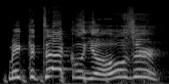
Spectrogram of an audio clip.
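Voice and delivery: high, hammed-up Canadian taunt; Canadian accent. Host taunting a player in a high mock Canadian accent. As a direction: rib the player like a Canadian hoser. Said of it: "Come on, hoser".

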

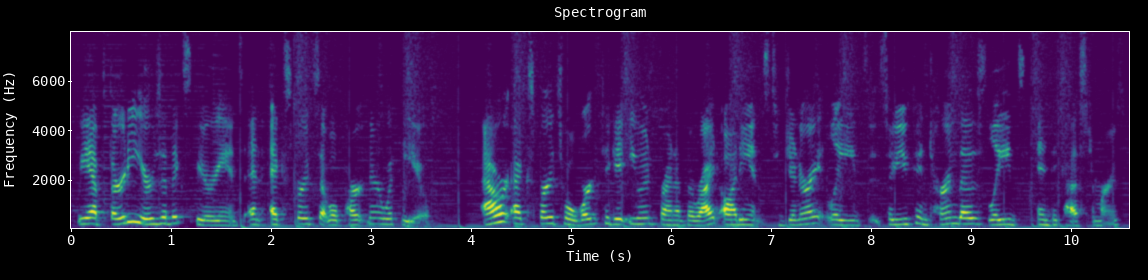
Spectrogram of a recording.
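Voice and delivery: normal talking voice

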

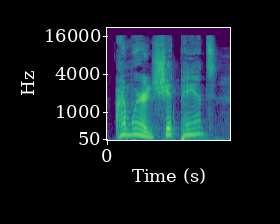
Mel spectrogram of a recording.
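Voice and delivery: high, slow appalled voice; learning what the uniform holds, high and appalled; mock horror. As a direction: stretch it out in disbelief. Retelling horrified question.

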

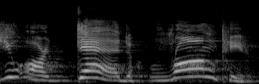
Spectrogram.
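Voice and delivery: slow, loud, heavy rebuke on wrong; stern rebuke. Retold or imitated. Jesus rebuking Peter, slow and stern. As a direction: draw out dead wrong as a verdict. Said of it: "And Jesus says".

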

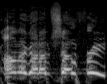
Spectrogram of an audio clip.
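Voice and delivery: high, thrilled cry of release; overjoyed. Retold or imitated. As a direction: worshipper feeling free for the first time, overjoyed. Worshipper's joyful release.

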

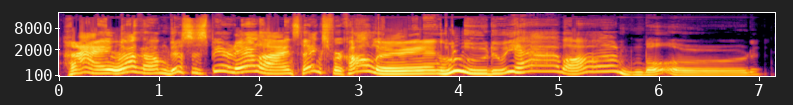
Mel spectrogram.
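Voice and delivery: bright, slow customer service voice; cheery phone agent, stretched out; chipper agent voice. Acted. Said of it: "this isn't what you sound like".

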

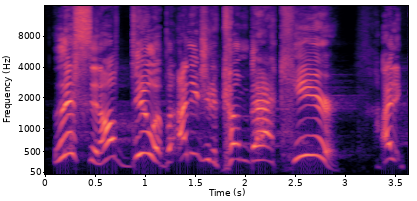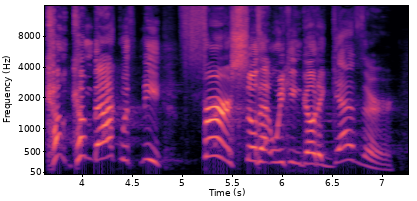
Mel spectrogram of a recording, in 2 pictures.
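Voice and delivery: pleading Barak. Retold or imitated. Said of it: "and he says".

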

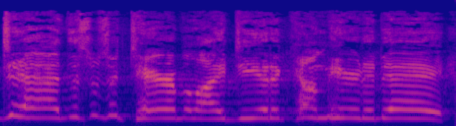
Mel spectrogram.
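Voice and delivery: mock wail, high and loud; high-pitched tearful complaint, imitated; crying child. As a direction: whine it loudly like an upset kid.

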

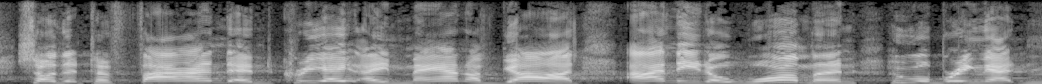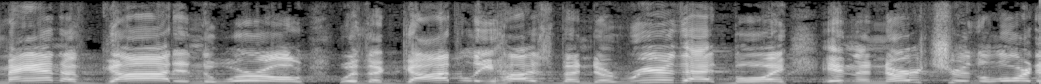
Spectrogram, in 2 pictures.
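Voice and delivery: loud, high, commanding voice of God; grand divine address, proclaimed; God speaking. Acted. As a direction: speak as God calling Hannah. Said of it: "he said".

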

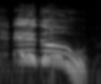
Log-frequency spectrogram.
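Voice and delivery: a very high, loud yell of the name; screaming the name. Retold or imitated. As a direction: bellow it like a cartoon dad calling. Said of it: "he screams Igu's name".

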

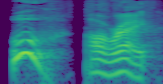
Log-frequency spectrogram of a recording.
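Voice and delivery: ordinary talk

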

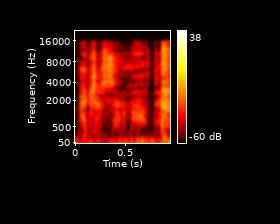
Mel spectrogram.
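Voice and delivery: hushed sinister whisper. Pretend. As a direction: whisper it like a creepy plotter in an alley. Imagined sinister alley voice.

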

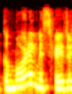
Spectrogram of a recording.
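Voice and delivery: a hint of a chirpy servant; lightly voiced maid greeting. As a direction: imitate a maid's high morning hello.

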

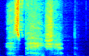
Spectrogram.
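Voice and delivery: whispered, almost gone; whispered punchline; whispered aside. Acted. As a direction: drop it to a hush for the punchline.

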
